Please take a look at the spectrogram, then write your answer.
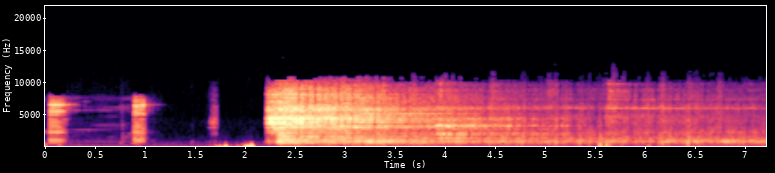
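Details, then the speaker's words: HTC One S phone speaker playing Max Payne: thin, harsh, crackly sound with little low end, cutting in and out; not heard on a Galaxy S2; owner unsure whether hardware or software, replacement unit ordered. "there's the crackling. It's definitely not supposed to sound like that."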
